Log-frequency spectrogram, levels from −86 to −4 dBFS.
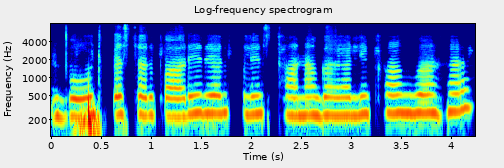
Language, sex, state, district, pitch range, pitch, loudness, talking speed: Magahi, female, Bihar, Gaya, 235-255 Hz, 245 Hz, -24 LUFS, 140 wpm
